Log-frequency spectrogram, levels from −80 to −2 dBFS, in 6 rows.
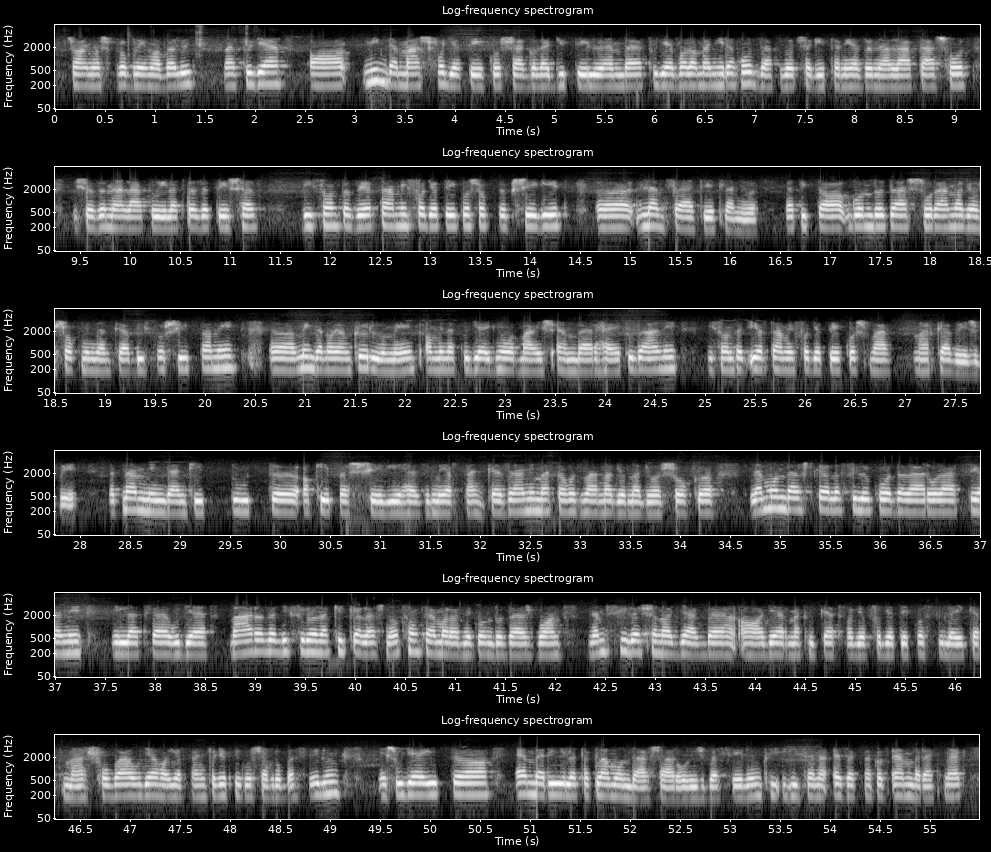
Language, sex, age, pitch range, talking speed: Hungarian, female, 20-39, 185-205 Hz, 130 wpm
